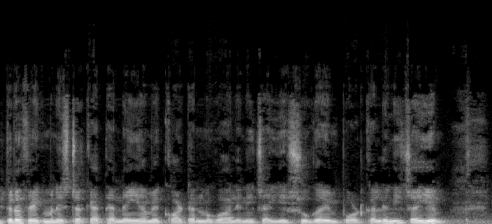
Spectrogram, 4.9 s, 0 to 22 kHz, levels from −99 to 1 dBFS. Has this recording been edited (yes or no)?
no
